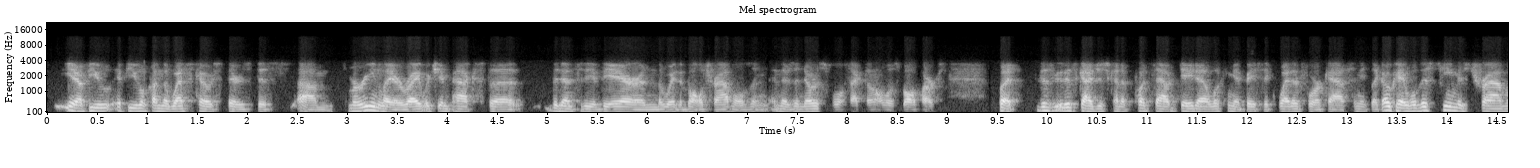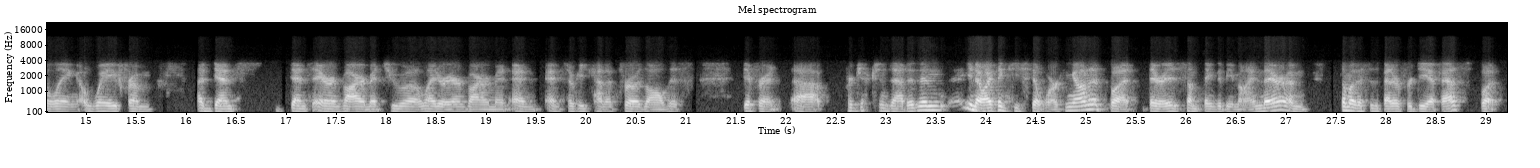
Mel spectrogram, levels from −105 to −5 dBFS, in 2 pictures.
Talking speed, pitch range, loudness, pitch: 240 wpm, 110-135 Hz, -24 LUFS, 115 Hz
